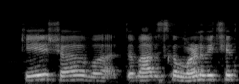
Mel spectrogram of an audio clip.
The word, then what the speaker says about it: केशवः: रही है अंत में, तो इसका जो उच्चारण होगा केशवः, हा ना, आ आ रहा है तो हा होगा।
